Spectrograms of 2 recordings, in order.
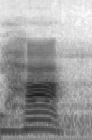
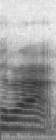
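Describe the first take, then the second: First: The R is a strong, heavy sound. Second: The R is a soft, light sound. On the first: "teve um som mais forte, como no rato" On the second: "Ele vai ter um som mais suave"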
